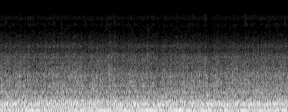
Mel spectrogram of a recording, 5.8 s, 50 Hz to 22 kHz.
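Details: V8 on a test run with a used, rebuilt 4-barrel carburetor: loud, heavy drone with an uneven, lumpy pulse instead of a smooth beat, rough running. Owner suspects the choke, carburetor, base plate or coil; cause unconfirmed. Water pumping out noted.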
